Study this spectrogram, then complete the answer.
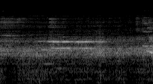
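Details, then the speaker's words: Small DCC model locomotive running on dirty track: thin high squeal wavering between a couple of pitches; wheel squeal of unknown cause. "it does make that squealing noise which is quite irritating"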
